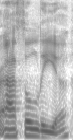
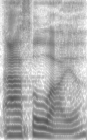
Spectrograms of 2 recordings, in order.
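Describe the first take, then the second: First: Athaliah with a long "ee" sound; Athaliah said ath-uh-LEE-uh. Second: Athaliah with a long "eye" sound; Athaliah said ath-uh-LIE-uh. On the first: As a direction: say Athaliah to rhyme with Maria. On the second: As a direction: say Athaliah to rhyme with Isaiah. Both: Shown as a demonstration. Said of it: "depending on how you say it".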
